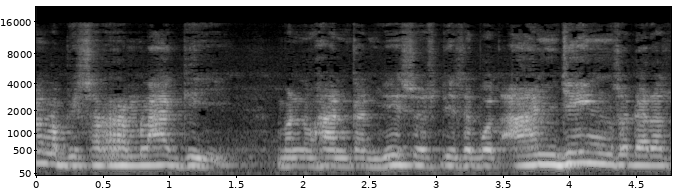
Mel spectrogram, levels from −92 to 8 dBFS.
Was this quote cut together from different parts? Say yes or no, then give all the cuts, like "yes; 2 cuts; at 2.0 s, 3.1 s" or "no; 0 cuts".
no; 0 cuts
